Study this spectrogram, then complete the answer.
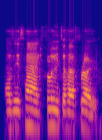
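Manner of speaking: plain reading voice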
